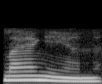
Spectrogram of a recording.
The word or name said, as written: Laingian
